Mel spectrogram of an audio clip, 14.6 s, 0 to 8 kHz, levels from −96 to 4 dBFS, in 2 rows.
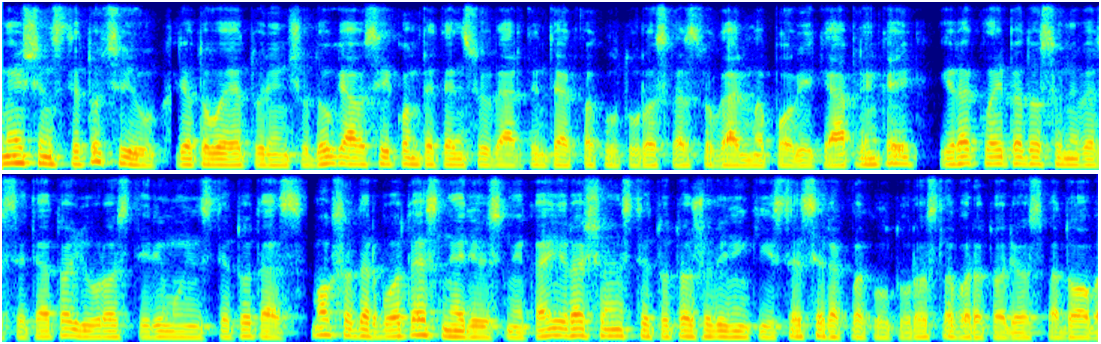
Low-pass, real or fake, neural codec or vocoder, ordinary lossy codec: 7.2 kHz; real; none; Opus, 32 kbps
